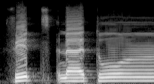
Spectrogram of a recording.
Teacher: Seakan-akan terdengar bunyi eng tapi dia bukan eng karena dia menyamarkan saja pada huruf fa dan kita hukumnya dengan bacanya ikhfa.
